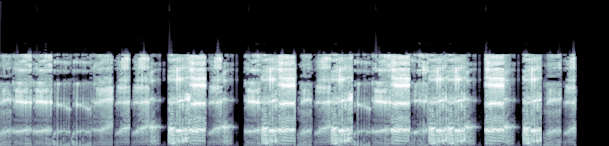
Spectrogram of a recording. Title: Talking Ben burps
